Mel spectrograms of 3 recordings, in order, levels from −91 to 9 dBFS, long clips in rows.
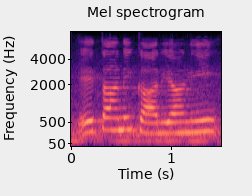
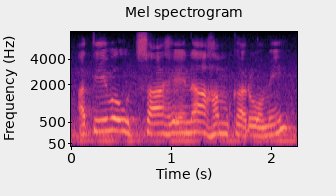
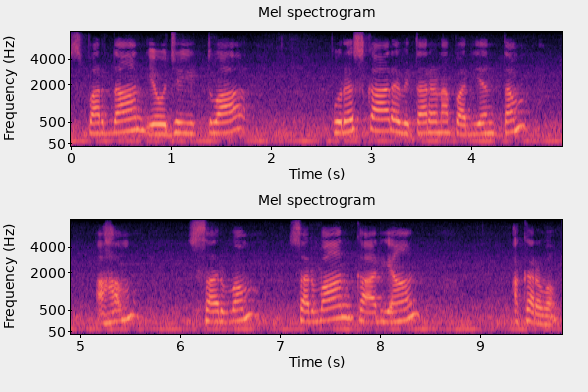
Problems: constant background noise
